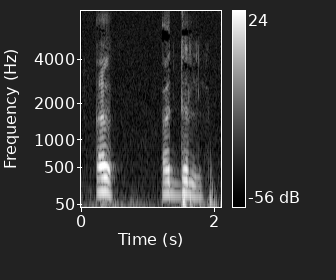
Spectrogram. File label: "'e", tigrinya vowels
